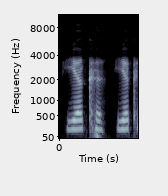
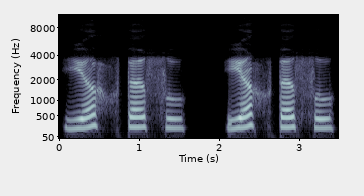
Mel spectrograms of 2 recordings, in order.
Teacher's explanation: تا باریک، خا اور صاد دونوں موٹے پڑے جائیں گے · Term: موٹے حروف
